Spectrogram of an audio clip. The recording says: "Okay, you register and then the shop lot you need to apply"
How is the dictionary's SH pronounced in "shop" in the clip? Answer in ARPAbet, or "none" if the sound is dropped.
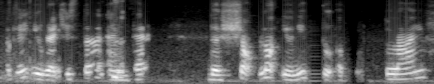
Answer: SH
